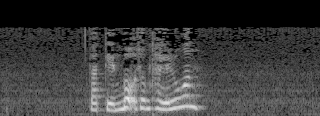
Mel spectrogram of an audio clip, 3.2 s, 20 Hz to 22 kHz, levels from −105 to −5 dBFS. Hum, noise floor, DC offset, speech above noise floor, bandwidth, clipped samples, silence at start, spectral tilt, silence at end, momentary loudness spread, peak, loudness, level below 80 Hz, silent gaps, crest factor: none; -57 dBFS; under 0.1%; 34 dB; 8.4 kHz; under 0.1%; 0.9 s; -5 dB/octave; 1.2 s; 9 LU; -8 dBFS; -24 LUFS; -66 dBFS; none; 20 dB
